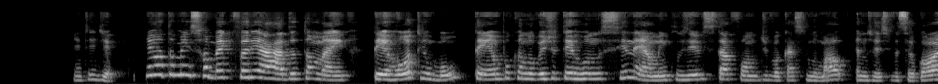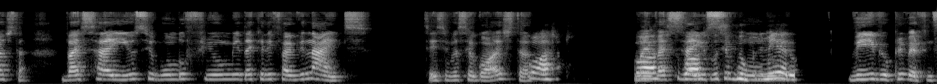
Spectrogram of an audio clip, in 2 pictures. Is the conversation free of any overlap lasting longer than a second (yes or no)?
no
